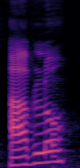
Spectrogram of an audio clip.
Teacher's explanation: In the word hablo, we are stressing the second to last syllable. So in this word, since there's only two syllables, this would be the first syllable. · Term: word stress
